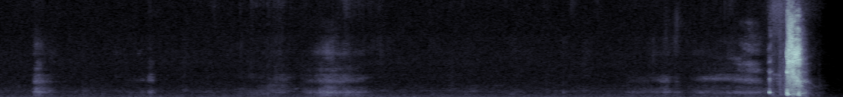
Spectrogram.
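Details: A single loud, wet, uncovered sneeze after quiet breaths and tissue rustling; an ordinary sneeze.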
